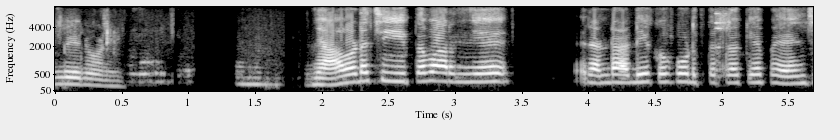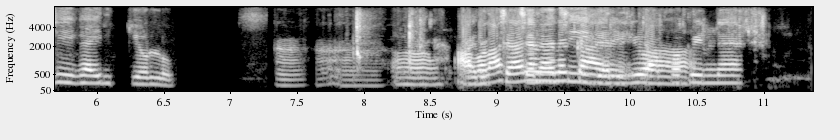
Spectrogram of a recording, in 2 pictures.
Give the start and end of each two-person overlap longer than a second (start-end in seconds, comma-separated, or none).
8.8-10.5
